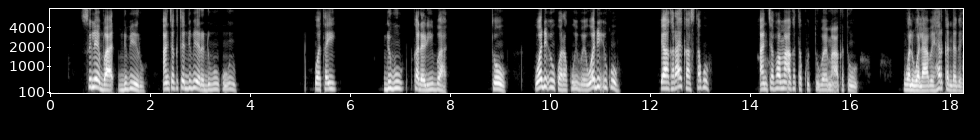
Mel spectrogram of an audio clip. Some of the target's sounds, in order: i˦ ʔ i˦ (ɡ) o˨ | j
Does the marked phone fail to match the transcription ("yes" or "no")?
yes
